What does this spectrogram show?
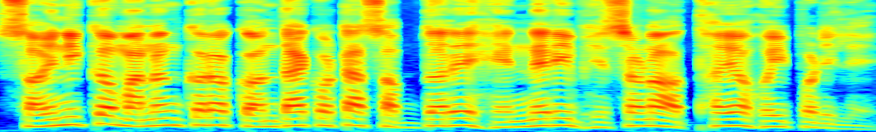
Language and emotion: Odia, neutral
